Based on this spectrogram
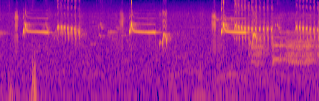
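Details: Female and male prinia duet, played to rouse birds that have stopped singing: three bursts, each a sharp high whistle sliding downward, then a fast dry clicking trill of about a dozen pulses.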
